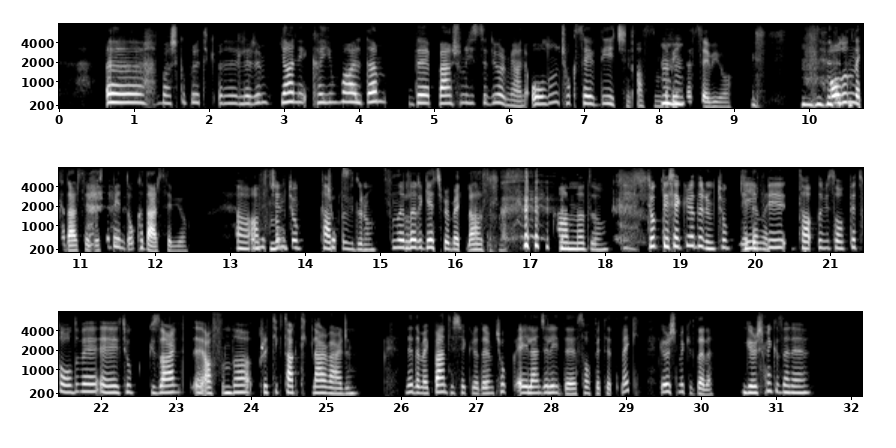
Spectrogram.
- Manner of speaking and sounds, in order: chuckle; tapping; laughing while speaking: "lazım"; chuckle; sniff
- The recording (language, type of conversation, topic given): Turkish, podcast, Kayınvalidenizle ilişkinizi nasıl yönetirsiniz?
- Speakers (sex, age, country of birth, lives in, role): female, 30-34, Turkey, Germany, guest; female, 35-39, Turkey, Estonia, host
